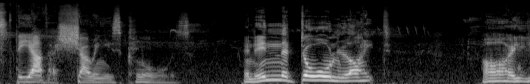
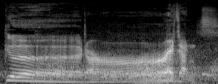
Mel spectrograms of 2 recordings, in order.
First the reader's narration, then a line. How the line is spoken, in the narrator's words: I growled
